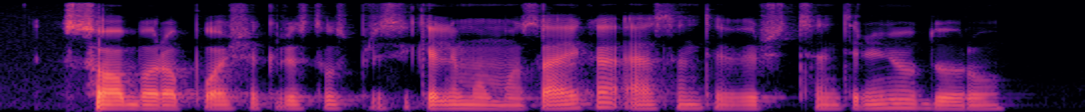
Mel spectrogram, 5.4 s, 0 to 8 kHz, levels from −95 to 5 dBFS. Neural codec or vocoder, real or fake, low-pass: none; real; 7.2 kHz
